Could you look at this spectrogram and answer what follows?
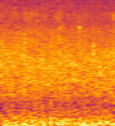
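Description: Steady rain falls in a dense, even hiss, close and constant with no voices.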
